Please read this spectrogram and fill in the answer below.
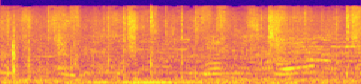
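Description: Music and indistinct voices, with a few sharp slaps of flip-flop footsteps on concrete.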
